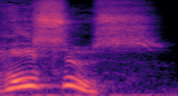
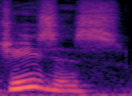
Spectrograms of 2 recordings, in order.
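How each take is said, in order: First: The word begins with an H sound. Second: The word begins with an English J sound. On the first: The speaker calls it right. "it's pronounced Jesus" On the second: The speaker calls it wrong. "It's not Jesus"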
